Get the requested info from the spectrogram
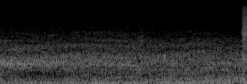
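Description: Steady low rumble and hiss of background noise, with no distinct events.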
